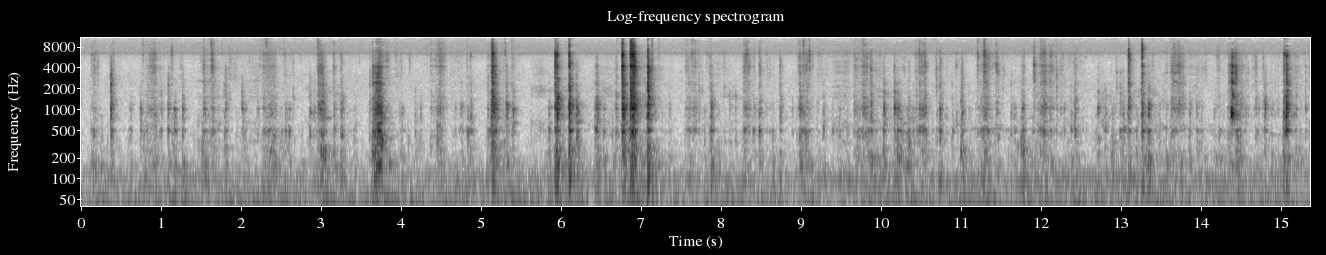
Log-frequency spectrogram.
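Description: Hand ratchet clicking in short runs as a propshaft joint bolt is undone, with a few louder metallic knocks about four and seven seconds in.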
